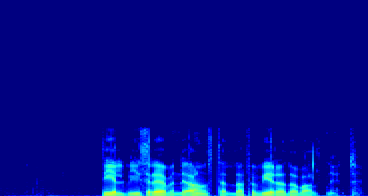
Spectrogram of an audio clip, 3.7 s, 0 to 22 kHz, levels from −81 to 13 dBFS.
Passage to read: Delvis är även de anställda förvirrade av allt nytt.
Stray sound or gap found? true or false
false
